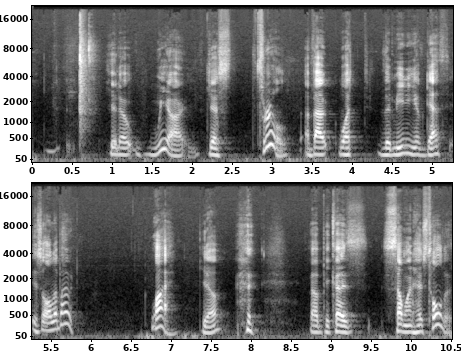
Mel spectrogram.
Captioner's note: laughs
